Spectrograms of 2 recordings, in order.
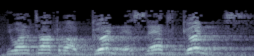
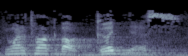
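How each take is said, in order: First: Louder and higher, hitting the climax; building preacher's cry. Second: Said in the usual way. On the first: Acted. Pastor to congregation on the cross, preaching at full force. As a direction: preach it out, voice rising high.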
